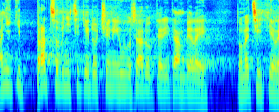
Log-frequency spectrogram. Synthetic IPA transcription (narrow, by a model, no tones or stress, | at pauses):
aɲɪcɪpɾat͡sovɲiːt͡sɪcɛɣdo̞t͡ʃɪniːhuːr̝aduːkt̪ɛɾiːt̪ambɪlɪ | t̪onɛt͡siːcɪlɪ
